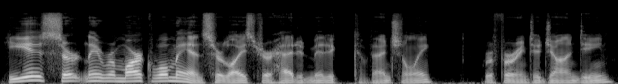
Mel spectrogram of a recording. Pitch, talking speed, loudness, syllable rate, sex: 105 Hz, 145 wpm, -19 LUFS, 5.5 syllables/s, male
